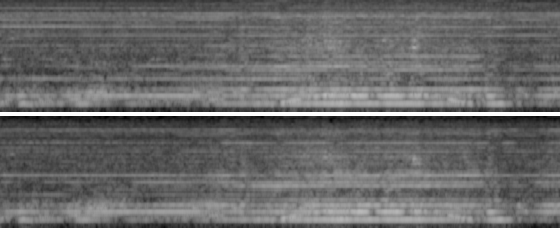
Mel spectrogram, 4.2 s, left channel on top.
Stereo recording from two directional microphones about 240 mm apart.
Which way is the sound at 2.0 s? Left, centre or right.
Left.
